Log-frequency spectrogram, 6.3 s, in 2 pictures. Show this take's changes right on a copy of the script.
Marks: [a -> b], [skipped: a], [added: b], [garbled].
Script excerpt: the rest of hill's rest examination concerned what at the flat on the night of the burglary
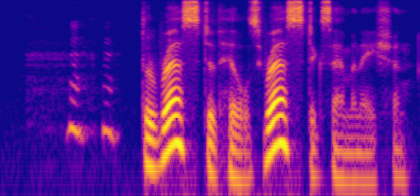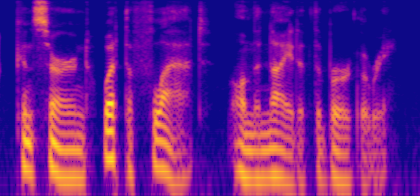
the rest of hill's rest examination concerned what at the flat on the night of the burglary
